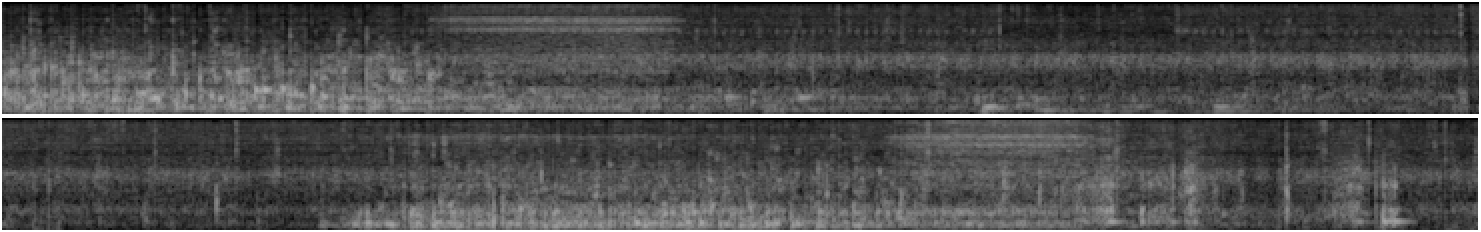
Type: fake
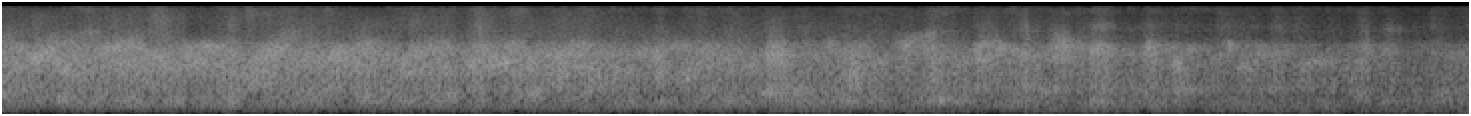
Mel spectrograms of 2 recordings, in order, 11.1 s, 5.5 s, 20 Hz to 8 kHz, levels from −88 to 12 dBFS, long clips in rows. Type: fake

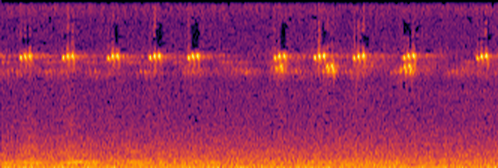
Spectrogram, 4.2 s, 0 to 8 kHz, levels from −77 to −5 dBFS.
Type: real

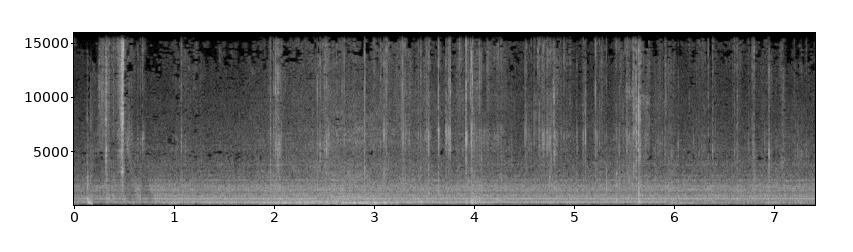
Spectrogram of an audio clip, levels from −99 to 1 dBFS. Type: real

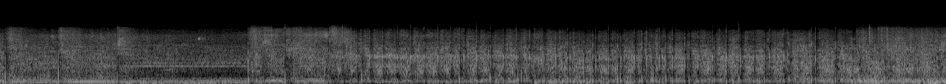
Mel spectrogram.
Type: fake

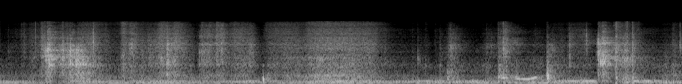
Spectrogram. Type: fake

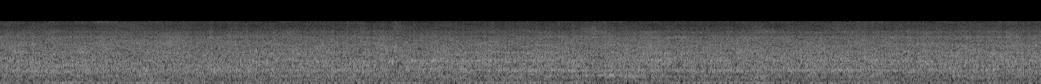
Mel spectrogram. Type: fake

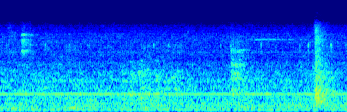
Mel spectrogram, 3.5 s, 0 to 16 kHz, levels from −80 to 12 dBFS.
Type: fake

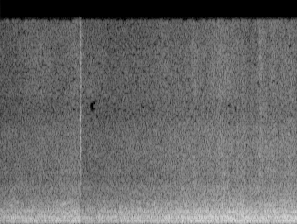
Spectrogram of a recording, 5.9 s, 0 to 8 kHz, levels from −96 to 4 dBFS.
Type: real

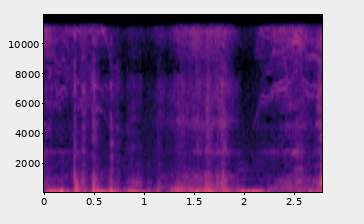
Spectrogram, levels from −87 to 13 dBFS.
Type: real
